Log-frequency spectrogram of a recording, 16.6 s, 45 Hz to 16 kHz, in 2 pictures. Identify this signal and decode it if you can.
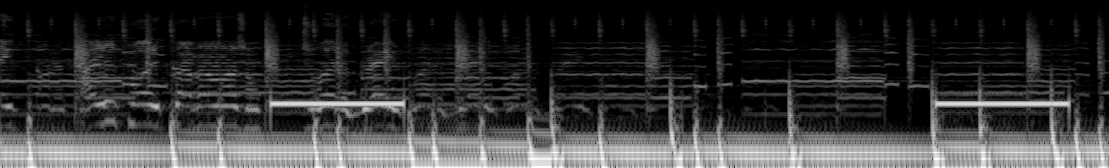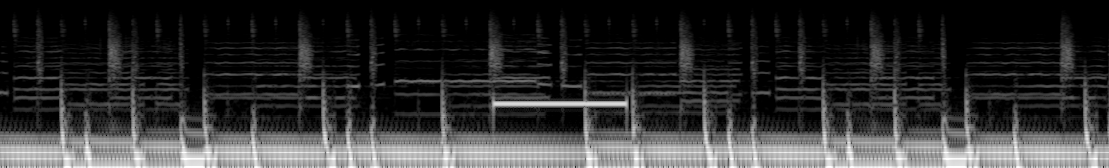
Ringback tone (Europe, 425 Hz).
